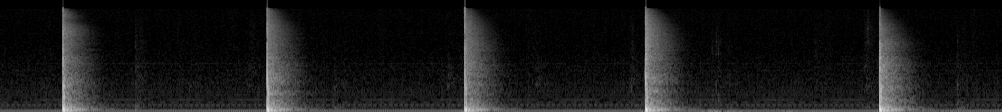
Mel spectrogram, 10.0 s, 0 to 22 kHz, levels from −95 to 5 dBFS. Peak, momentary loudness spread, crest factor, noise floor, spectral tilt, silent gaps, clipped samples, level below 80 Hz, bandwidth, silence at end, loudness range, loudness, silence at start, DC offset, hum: 0 dBFS; 22 LU; 26 dB; -61 dBFS; -5.5 dB/octave; none; under 0.1%; -34 dBFS; 16 kHz; 1 s; 5 LU; -22 LUFS; 0.65 s; under 0.1%; none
